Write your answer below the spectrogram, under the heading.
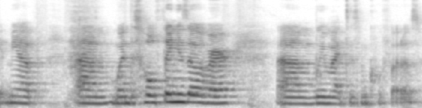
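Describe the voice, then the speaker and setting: A woman talks at a fairly quick pace with monotone, flat intonation, with light background noise and audible room echo. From Austria. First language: German. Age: 20s. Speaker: vlogger. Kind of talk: casual chat. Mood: relaxed, cheerful. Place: home room.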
